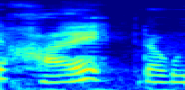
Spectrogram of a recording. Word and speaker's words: 还: 이때는 발음이 还라고 됩니다.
